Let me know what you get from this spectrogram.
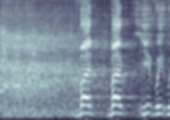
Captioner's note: laughter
